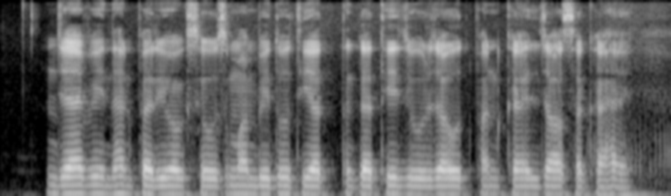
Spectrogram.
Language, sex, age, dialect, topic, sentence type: Magahi, male, 18-24, Southern, agriculture, statement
